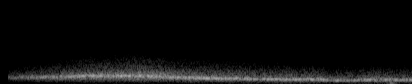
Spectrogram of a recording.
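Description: Low droning sound effect that fades in at the start and slowly sinks in pitch, with a faint airy hiss over it.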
